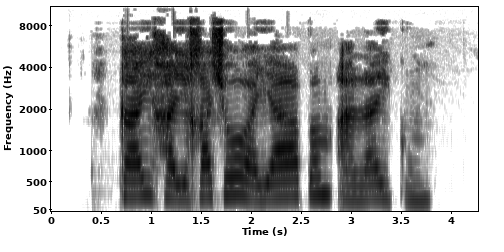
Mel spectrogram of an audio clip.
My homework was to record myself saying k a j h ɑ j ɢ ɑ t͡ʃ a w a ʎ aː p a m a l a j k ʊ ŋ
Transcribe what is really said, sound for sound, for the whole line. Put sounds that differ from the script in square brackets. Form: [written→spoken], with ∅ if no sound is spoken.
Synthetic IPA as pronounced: k a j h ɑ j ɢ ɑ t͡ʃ a w a ʎ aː p a m a l a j k ʊ ŋ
